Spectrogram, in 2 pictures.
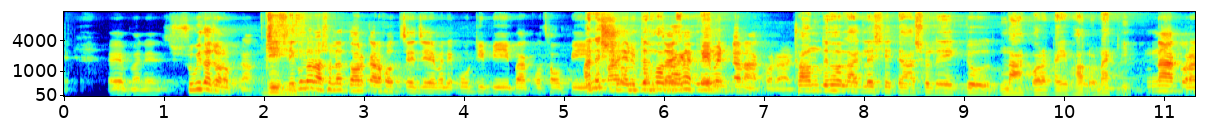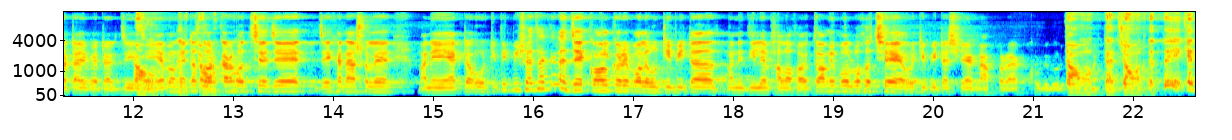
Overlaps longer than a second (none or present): present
